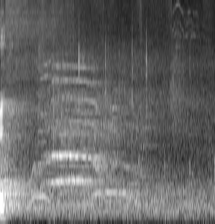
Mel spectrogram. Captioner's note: audience cheering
